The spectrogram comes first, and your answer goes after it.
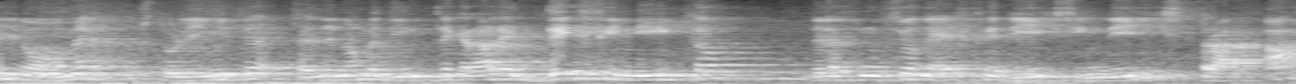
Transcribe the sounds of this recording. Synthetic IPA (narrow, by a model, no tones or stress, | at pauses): lnoːmekwest̪oliːmit̪epɾɛnd̪elnoːmed̪iːnt̪eɡɾaːled̪efiniːt̪o | d̪elafunt̪sjoːneɛfːed̪iiksind̪iikst̪ɾaa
